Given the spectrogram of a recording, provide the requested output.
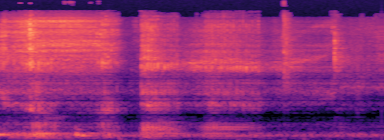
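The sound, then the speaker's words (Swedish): A voice imitates the loud, drunken snoring of someone lying face down on the ground: a few rough, rasping, growly breaths in a row, with no talking in between. “Kör förbi Sampa som ligger på mage med ansiktet ner i marken. Eh, snarkar asfull.”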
